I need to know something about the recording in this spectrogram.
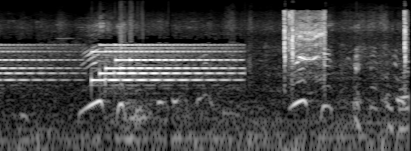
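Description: A steady, high-pitched tone made of several notes held together, sounding for about a second and a half from about a second in, with short voices under it and a brief hiss near the end.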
